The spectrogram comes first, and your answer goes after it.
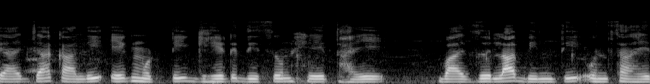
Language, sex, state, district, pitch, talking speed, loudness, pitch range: Marathi, male, Maharashtra, Nagpur, 130 Hz, 110 wpm, -18 LUFS, 125-140 Hz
